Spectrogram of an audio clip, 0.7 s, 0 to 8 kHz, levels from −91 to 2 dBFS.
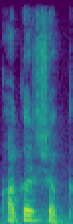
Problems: constant background noise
